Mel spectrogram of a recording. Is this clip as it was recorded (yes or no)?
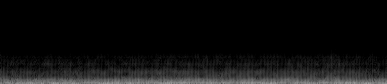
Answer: no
